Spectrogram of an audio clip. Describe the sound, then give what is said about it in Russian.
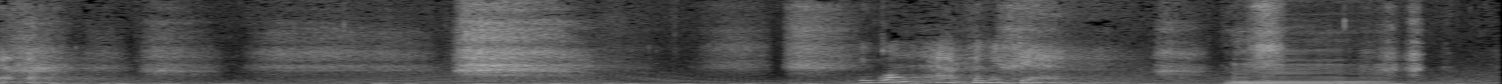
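Heavy, rasping breaths repeat close to the ear in slow, noisy bursts, joined near the end by a louder voiced groan or murmur that makes them feel eerie and intimate. “А то мне странно, сейчас просто в наушниках сижу и кто-то дышит на ухо.”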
